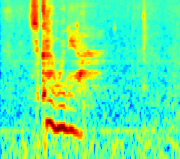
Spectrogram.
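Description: A single short hushed vocal sound about half a second in, opening with a hiss and ending in a falling voiced tone, over quiet room tone.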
